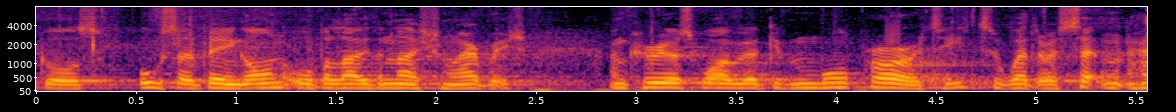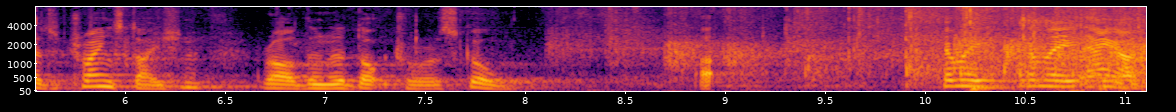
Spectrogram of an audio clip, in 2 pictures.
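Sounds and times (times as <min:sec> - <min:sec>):
speech: 0:00.0 - 0:08.4, 0:10.1 - 0:11.1
public gallery audience clapping: 0:08.1 - 0:11.1.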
